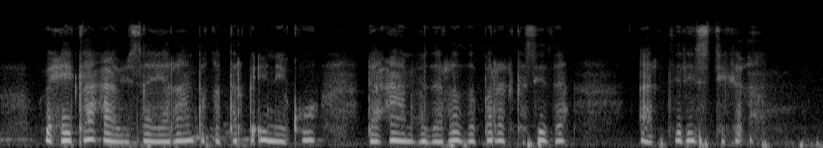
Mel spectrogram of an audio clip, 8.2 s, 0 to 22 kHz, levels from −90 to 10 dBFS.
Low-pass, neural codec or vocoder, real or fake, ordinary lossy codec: 10.8 kHz; none; real; Opus, 32 kbps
